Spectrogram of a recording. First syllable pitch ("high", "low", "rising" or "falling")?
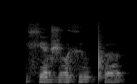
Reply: low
